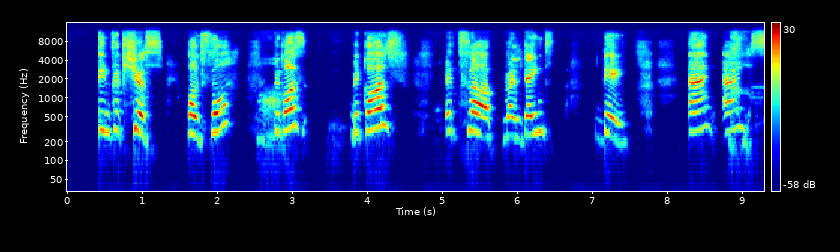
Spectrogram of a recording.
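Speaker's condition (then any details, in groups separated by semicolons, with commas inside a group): Cerebral palsy; could not talk in early life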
